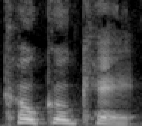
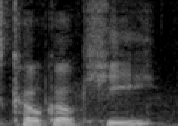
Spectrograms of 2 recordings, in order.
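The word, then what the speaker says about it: CocoCay: caribbean's perfect day at coco k i say it coco k i've heard it say coco key i don't really i think the correct pronunciation is coco key and that is the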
